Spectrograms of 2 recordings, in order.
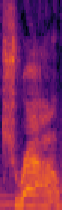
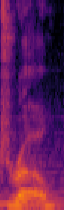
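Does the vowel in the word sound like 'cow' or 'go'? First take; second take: cow; go. First: The vowel sounds like the one in 'cow'. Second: The vowel sounds like the one in 'go'. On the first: The speaker calls it right. "it's also pronounced drow" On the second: The speaker calls it wrong. "not dro"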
